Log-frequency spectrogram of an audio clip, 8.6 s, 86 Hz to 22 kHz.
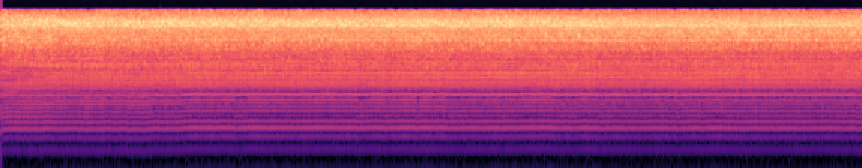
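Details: Saito FA-56 four-stroke glow engine, first run after teardown, cleaning and bearing replacement; moderate-time engine on 12x6 prop, OS F plug, 5% Omega fuel. High steady buzz perfectly even at constant revs, no misses or surging; normal running.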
